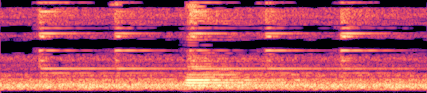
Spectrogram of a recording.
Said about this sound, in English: Roger that, dispatcher. I'm stopping my train. Out.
